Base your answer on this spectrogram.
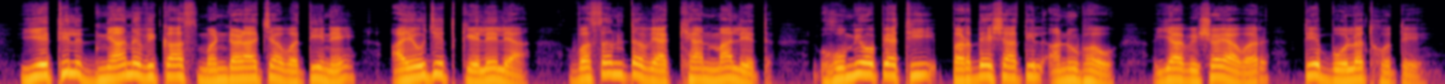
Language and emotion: Marathi, neutral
